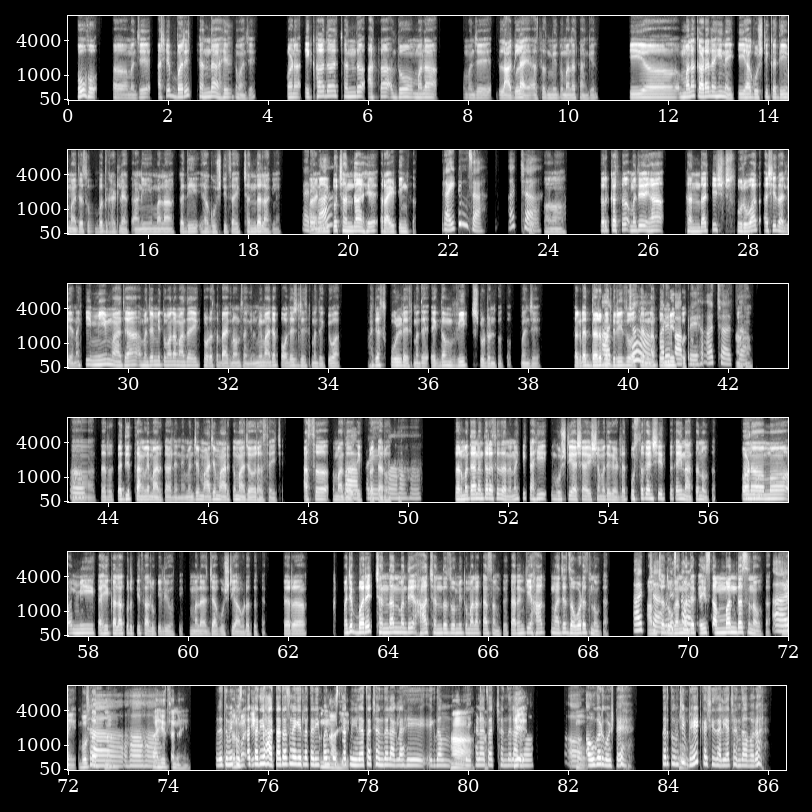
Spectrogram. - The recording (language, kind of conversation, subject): Marathi, podcast, तुझा आवडता छंद कसा सुरू झाला, सांगशील का?
- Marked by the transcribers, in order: in English: "रायटिंगचा"; in English: "रायटिंगचा?"; other background noise; in English: "बॅकग्राऊंड"; in English: "कॉलेज डेज"; in English: "स्कूल डेज"; in English: "वीक स्टुडंट"; laughing while speaking: "अवघड गोष्ट आहे"; laughing while speaking: "छंदाबरोबर?"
